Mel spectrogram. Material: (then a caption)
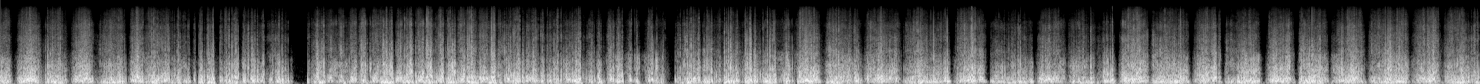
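Foam. A foam kitchen sponge with teal foam and a green scrub pad is scratched with fingernails in fast strokes. The result is a dense, loud, continuous run of rough scratching with a heavy low, rumbly body. Two brief silent gaps fall near 3 and 6.7 seconds.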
